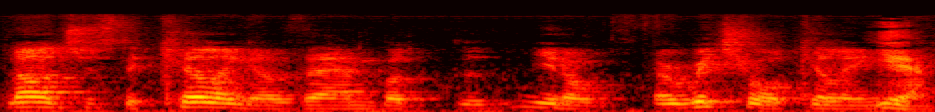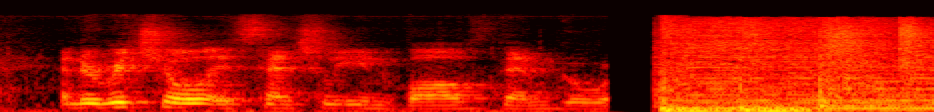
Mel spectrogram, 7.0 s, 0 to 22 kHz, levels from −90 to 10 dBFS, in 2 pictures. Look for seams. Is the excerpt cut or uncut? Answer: uncut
